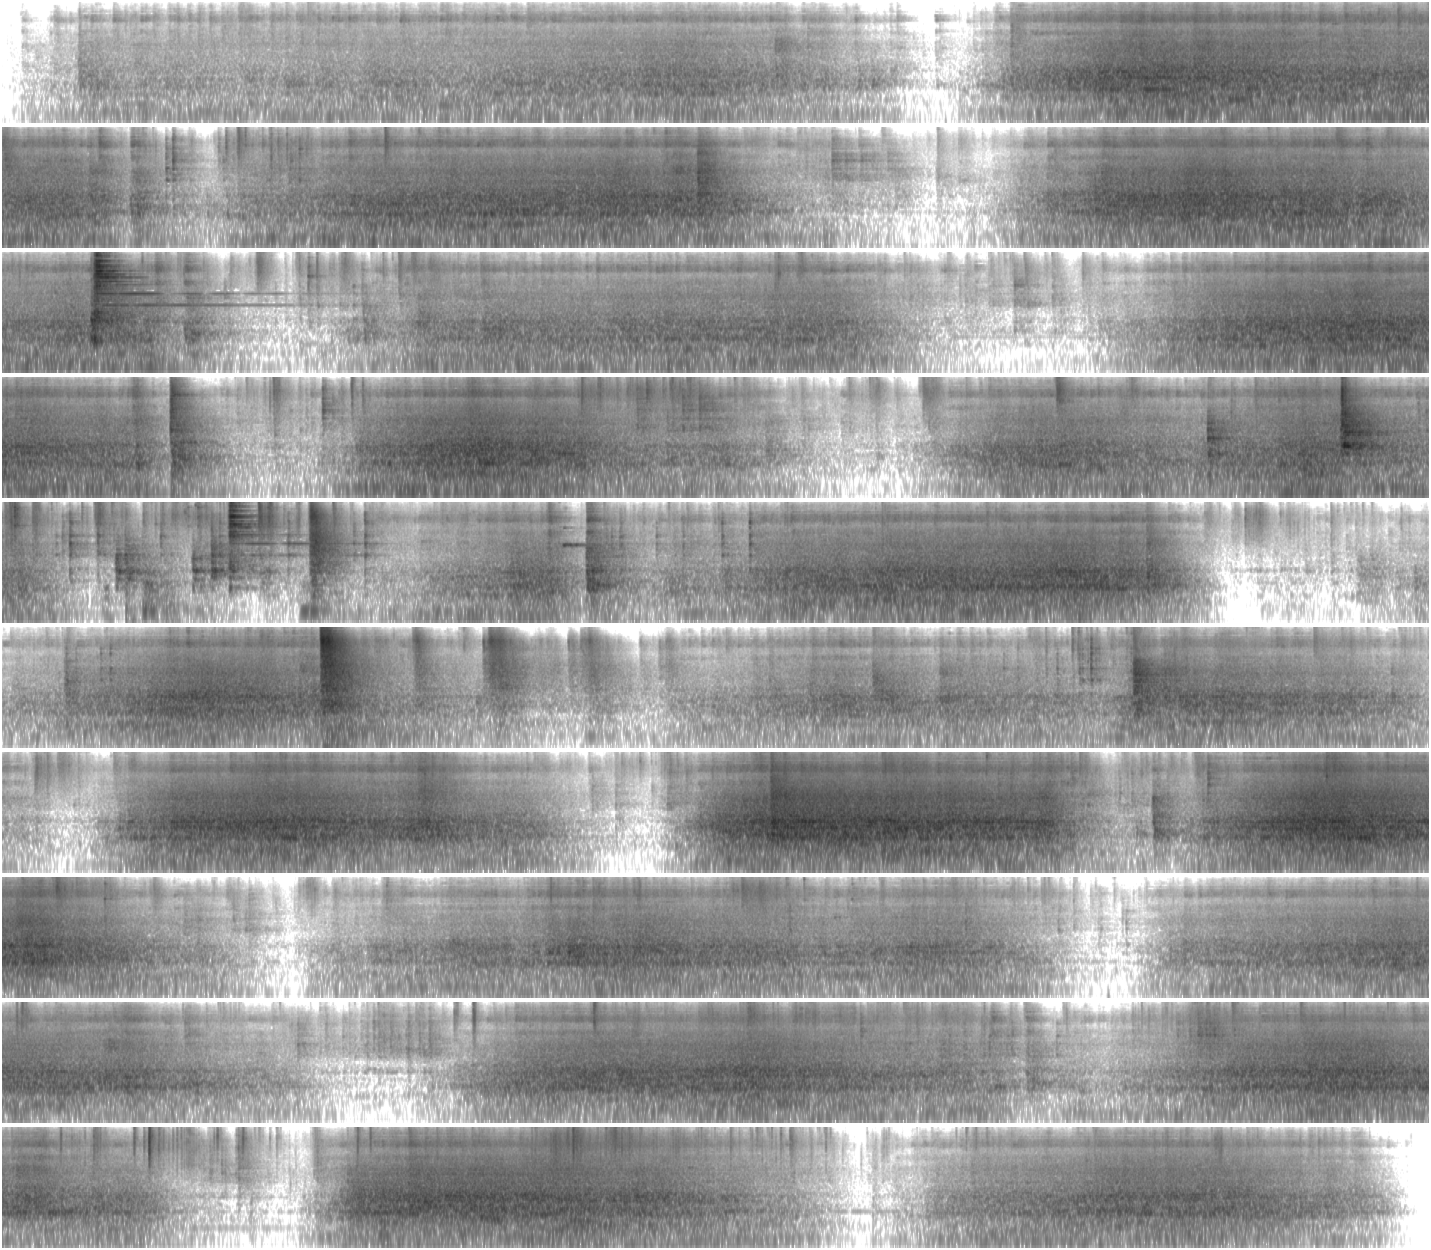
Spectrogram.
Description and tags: metal shop hoist chains thick rattle pull on track back and forth
chains, hoist, metal, pull, rattle, shop, thick, track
